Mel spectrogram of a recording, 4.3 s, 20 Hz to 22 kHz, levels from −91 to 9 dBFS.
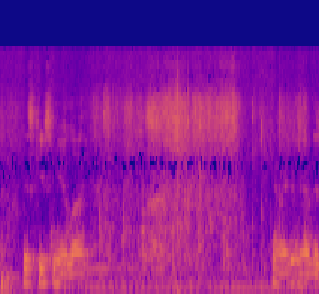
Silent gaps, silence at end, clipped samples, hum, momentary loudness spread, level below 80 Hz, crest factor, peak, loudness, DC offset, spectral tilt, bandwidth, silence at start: none; 0 s; under 0.1%; none; 10 LU; -56 dBFS; 20 dB; -12 dBFS; -29 LUFS; under 0.1%; -2.5 dB/octave; 12 kHz; 0 s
